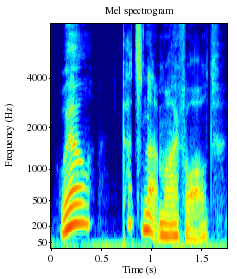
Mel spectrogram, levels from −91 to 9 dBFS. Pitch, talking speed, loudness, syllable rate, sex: 140 Hz, 170 wpm, -18 LUFS, 4.0 syllables/s, male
